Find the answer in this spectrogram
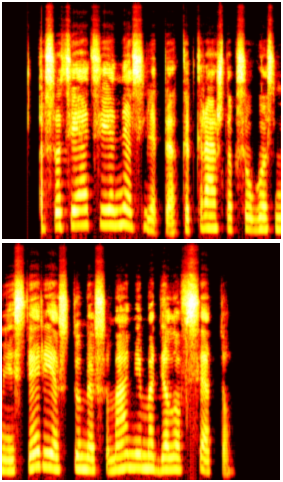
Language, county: Lithuanian, Alytus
